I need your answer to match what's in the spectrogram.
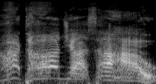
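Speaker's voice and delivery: shrill, very loud, high, raspy screaming yell. Someone predicting how Goldberg will start Raw, in a raspy screaming Goldberg impression. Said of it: "he's going to get in that raspy voice".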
